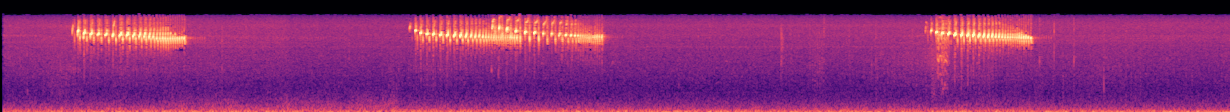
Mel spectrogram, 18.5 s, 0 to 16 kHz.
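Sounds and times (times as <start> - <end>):
faint background noise: 0.1 - 18.4
bird song with a high note and a descending trill: 1.1 - 2.9, 6.1 - 9.2, 13.9 - 15.6.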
